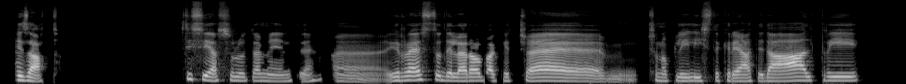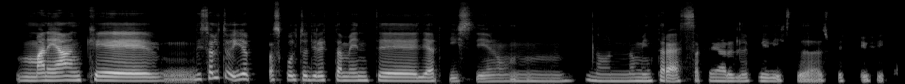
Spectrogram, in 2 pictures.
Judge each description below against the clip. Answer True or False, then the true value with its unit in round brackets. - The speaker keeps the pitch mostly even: False (3.0 semitones)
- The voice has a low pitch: False (170 Hz)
